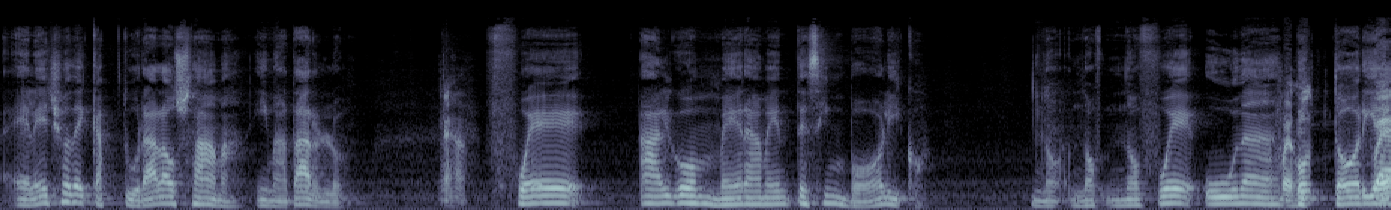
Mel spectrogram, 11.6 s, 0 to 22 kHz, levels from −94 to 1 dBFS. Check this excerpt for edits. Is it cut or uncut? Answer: cut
